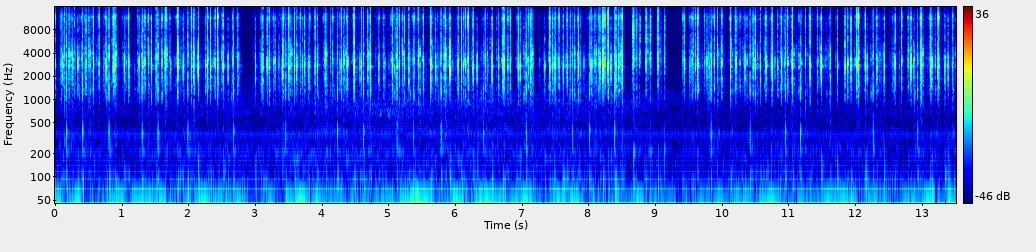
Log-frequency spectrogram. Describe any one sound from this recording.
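Keys on a mechanical keyboard clack rapidly as someone types fast.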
